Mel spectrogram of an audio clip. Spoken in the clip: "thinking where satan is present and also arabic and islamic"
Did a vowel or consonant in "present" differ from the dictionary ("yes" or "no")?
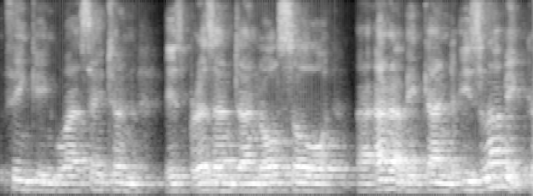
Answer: no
